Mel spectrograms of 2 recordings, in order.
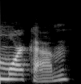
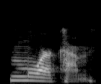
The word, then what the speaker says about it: Morcombe: short vowel not like morom so what does that mean then so I think it's saying more calm more the last O is a short vowel maybe okay disappeared from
